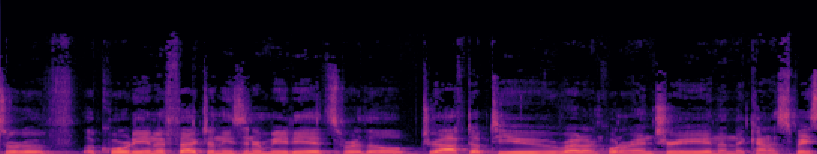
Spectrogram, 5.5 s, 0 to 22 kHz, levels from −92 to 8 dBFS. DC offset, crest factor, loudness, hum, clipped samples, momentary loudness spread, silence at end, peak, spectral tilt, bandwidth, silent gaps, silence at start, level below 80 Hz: under 0.1%; 18 dB; -31 LUFS; none; under 0.1%; 6 LU; 0 s; -14 dBFS; -5.5 dB/octave; 17 kHz; none; 0 s; -58 dBFS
